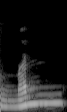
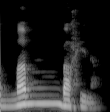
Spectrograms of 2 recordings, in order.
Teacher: नून साकिन के बाद जब बा आता है तो नून साकिन की आवाज़ ख़त्म हो जाती है, वहाँ पर मीम की आवाज़ आती है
